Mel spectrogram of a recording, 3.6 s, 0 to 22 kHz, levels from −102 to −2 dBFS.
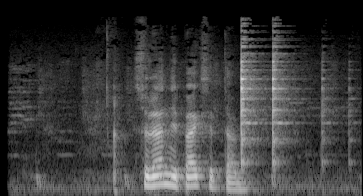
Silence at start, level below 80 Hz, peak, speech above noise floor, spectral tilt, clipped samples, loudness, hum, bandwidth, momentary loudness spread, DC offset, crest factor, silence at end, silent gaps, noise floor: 1.15 s; -66 dBFS; -2 dBFS; 33 dB; -3.5 dB/octave; under 0.1%; -26 LUFS; none; 16 kHz; 24 LU; under 0.1%; 28 dB; 0.1 s; none; -59 dBFS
